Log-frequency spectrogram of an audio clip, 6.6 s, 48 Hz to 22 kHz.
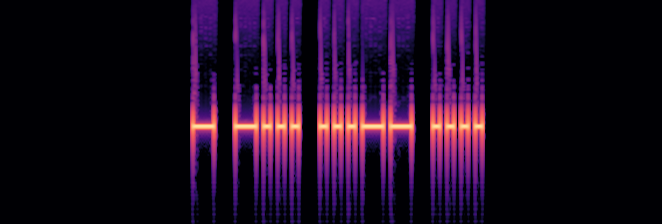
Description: Morse code, heard as a keyed tone, about 17 wpm, 700 Hz. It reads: TB3H
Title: DXCC-100 Call Signs - 4 Characters - Repeated 3x - 17wpm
